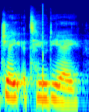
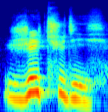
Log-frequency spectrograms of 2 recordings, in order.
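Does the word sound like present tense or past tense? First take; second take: past tense; present tense. First: It is pronounced so it sounds past tense. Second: It is blended as the present-tense form. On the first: The speaker calls it wrong. "that sounds like the past tense" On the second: The speaker calls it right. "So when we blend this all together, we get"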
